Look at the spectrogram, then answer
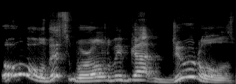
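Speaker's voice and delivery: mock scientist voice, high, slow, sing-song, drawn out.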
